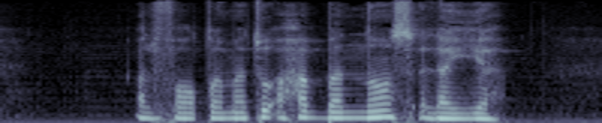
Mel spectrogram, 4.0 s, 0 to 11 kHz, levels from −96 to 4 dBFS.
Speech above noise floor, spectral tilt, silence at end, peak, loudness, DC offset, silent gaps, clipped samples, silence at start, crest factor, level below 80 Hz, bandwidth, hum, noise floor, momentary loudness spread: 33 dB; -5.5 dB/octave; 0.65 s; -12 dBFS; -29 LUFS; under 0.1%; none; under 0.1%; 0.9 s; 16 dB; -54 dBFS; 11 kHz; none; -60 dBFS; 8 LU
